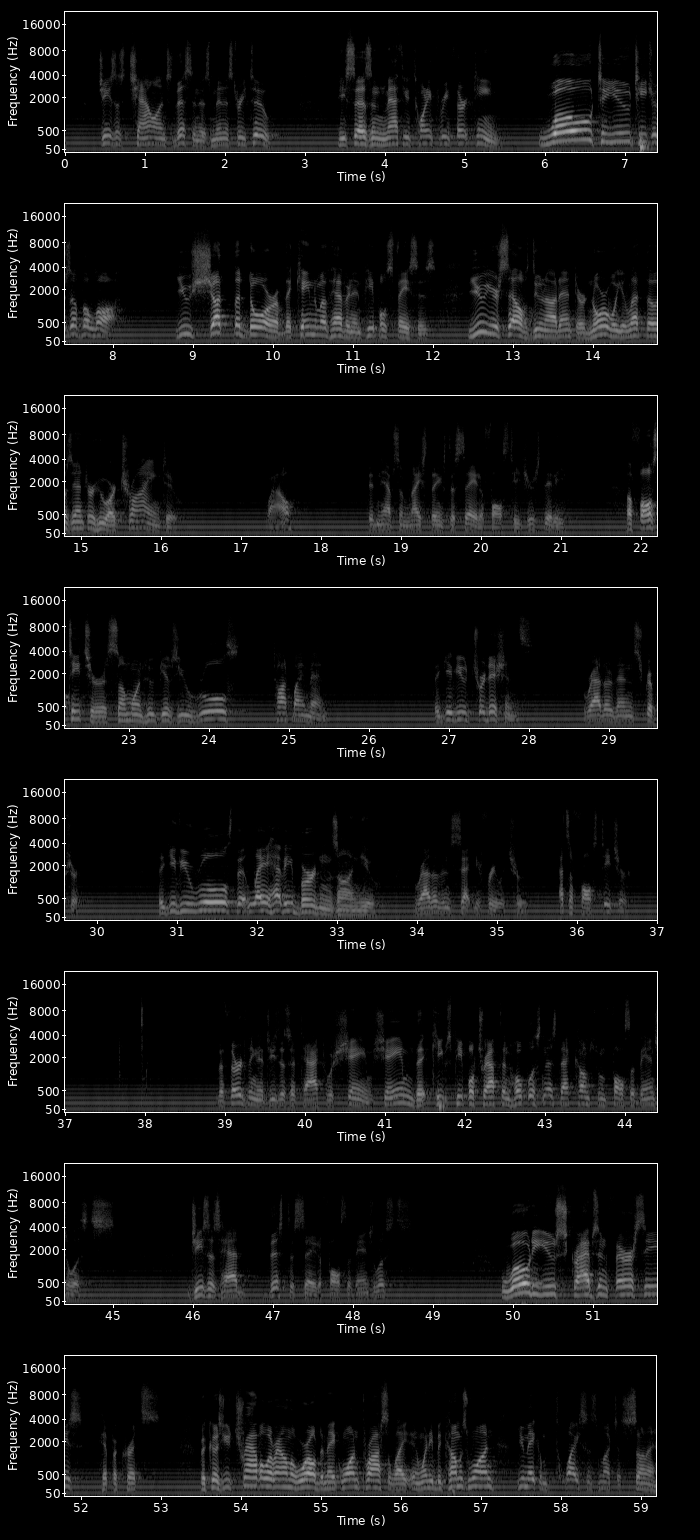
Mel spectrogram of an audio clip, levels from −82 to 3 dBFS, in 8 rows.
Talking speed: 160 wpm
